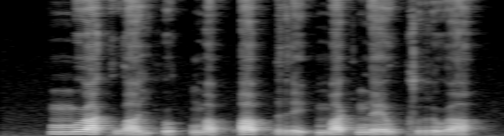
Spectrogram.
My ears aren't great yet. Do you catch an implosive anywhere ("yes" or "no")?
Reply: no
